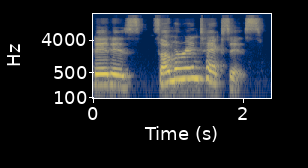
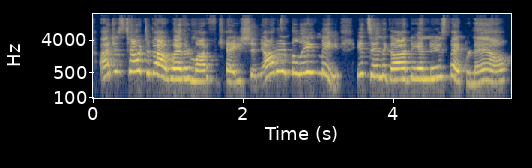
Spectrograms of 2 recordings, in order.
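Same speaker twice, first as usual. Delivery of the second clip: mock told-you-so; 6 semitones higher, 5 dB louder than usual. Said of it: "I was like".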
